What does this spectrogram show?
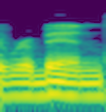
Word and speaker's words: Rabin: say trevor raven but i guess it's robin i've heard several people say rabin so um he had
